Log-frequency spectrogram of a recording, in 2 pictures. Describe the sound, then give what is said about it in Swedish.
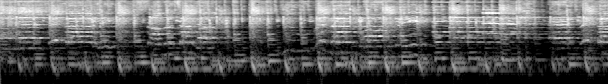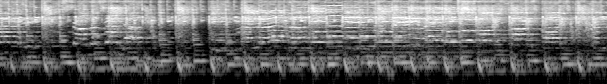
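A pop song from a few years ago plays continuously for the whole stretch, full and upfront, with a steady driving beat and bright layered instrumentation; one brief dip in the middle, and no talking over it. “Så här kunde ju låtar, eh, så här kunde man ju lyssna på låtar för några år sedan.”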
